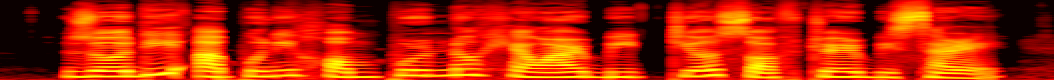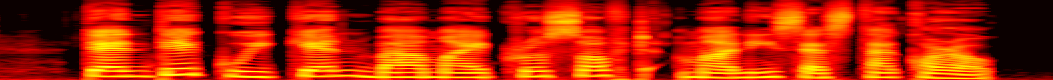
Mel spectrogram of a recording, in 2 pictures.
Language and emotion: Assamese, neutral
